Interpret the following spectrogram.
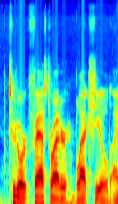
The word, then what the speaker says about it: Tudor: fast rider i know i said it wrong earlier and it's the two-door fast rider black shield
